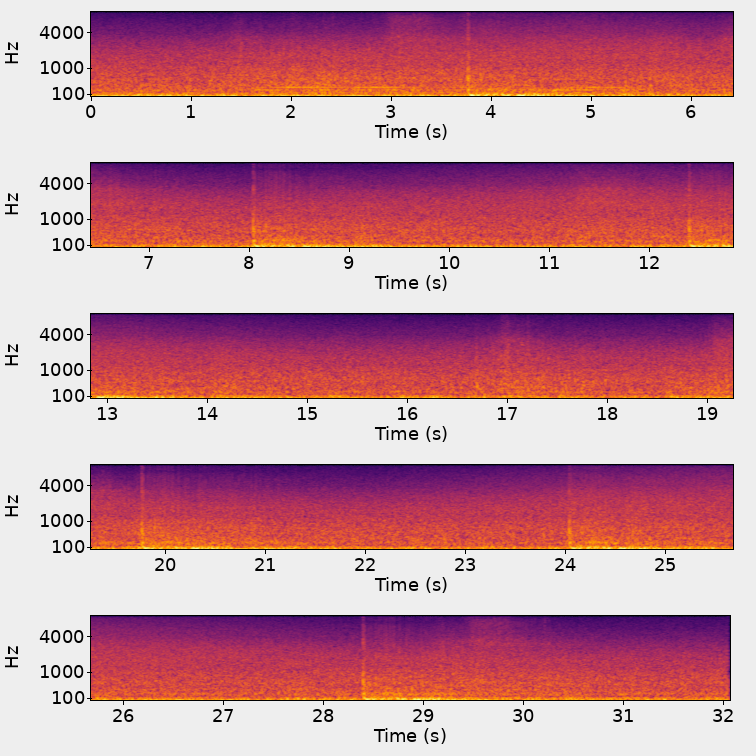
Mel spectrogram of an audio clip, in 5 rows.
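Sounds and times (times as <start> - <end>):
loud deep rumbling: 0.0 - 32.0.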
